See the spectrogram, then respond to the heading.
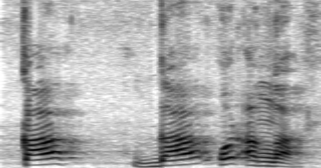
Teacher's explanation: इन वर्णों का उच्चारण करते हुए हमारे मुख से कम वायु निकल रही है। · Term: अल्प प्राण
